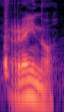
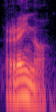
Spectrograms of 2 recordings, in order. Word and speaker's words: reino: In Spanish, we only get these combined, these gliding vowels, when there are two vowels, as in reino, reino. Compare that to reno, reno, reino, reno.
